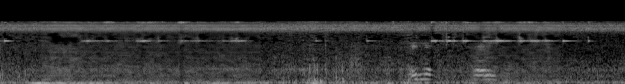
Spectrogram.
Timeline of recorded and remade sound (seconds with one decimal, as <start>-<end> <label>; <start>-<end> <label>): 0.0-0.4 recorded; 0.4-2.6 remade; 2.6-4.7 recorded; 4.7-5.6 remade; 5.6-6.3 recorded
